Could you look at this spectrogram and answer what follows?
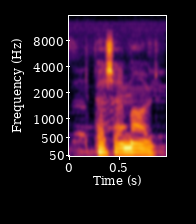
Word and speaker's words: Depeche Mode: Depeche Mode. And we just decided we liked the sound of that name. And we chopped off the accent and we just kept the pronunciation.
